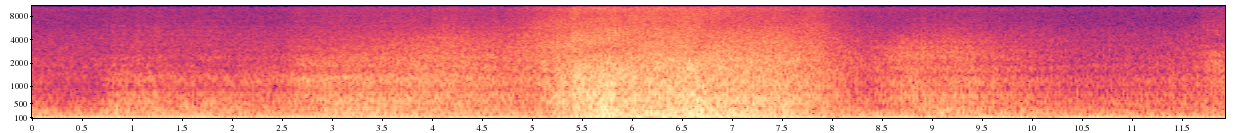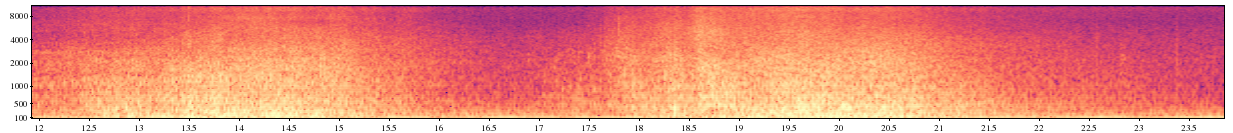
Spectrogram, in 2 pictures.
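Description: Surf breaking on a beach: three waves rush in and fade, roughly every six to seven seconds, over a steady low rumble.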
